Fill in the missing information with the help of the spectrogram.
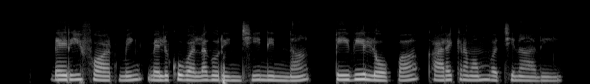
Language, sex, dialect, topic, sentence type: Telugu, female, Southern, agriculture, statement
